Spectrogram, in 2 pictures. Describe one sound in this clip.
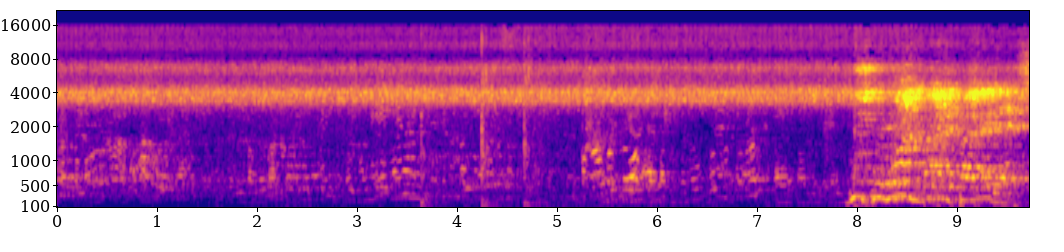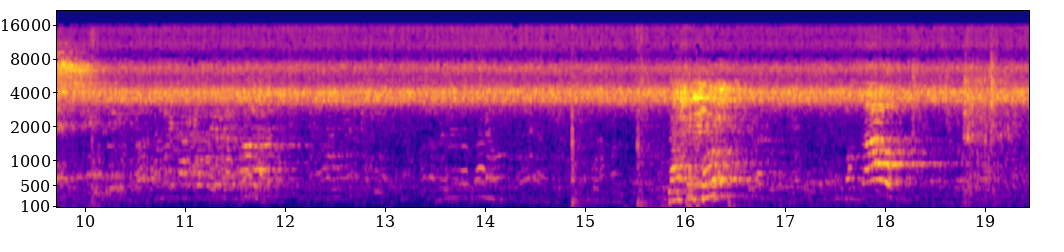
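Young people shout and call out in a large echoing hall.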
